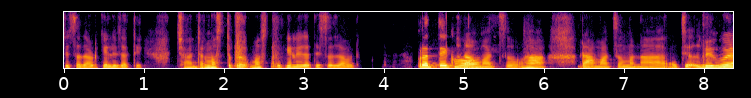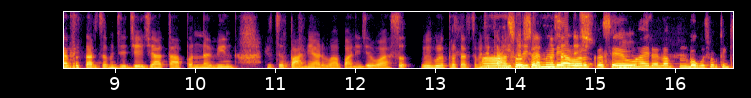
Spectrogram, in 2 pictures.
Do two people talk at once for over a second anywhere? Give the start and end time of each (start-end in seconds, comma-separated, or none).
none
